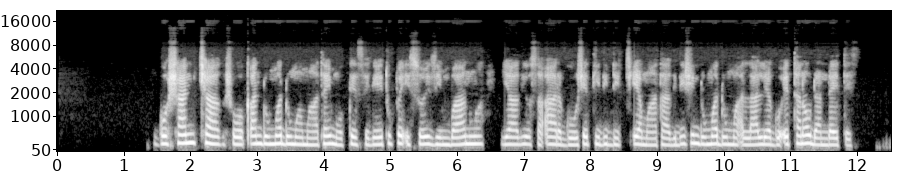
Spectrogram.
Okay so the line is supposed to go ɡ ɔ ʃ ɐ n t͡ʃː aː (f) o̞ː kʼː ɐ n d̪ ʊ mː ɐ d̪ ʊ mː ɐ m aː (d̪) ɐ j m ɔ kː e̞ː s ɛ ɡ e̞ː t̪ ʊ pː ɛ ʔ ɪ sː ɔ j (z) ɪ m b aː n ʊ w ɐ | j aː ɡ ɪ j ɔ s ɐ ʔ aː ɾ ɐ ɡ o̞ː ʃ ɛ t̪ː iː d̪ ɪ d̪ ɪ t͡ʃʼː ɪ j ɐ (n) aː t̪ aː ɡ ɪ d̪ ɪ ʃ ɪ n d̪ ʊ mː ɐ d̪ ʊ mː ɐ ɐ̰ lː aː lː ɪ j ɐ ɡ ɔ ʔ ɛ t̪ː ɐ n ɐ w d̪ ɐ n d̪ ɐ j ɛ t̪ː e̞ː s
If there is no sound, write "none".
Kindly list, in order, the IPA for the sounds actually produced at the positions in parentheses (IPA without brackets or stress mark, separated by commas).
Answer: ʃ, t̪, z, m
